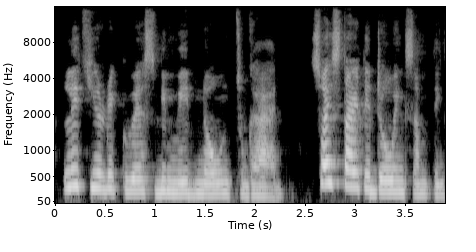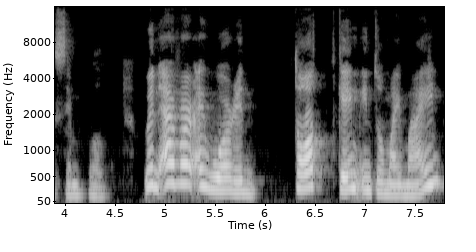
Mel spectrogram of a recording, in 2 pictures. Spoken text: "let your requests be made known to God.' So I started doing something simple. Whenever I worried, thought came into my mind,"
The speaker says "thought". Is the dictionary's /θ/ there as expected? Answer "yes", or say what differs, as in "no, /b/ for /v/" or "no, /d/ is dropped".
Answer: no, /t/ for /θ/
